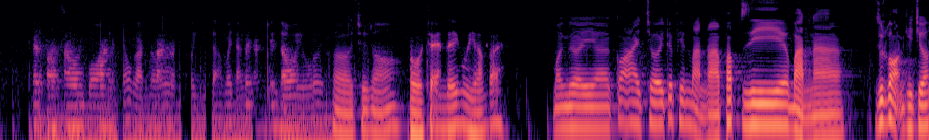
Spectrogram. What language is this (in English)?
Vietnamese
